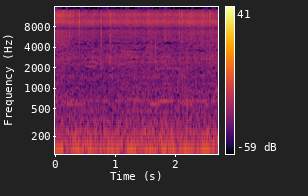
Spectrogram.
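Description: Steady sizzle of a T-bone steak over an outdoor hotel grill fire at a Residence Inn in Durango, Colorado, a continuous close crackle with occasional sharper pops and no talk.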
